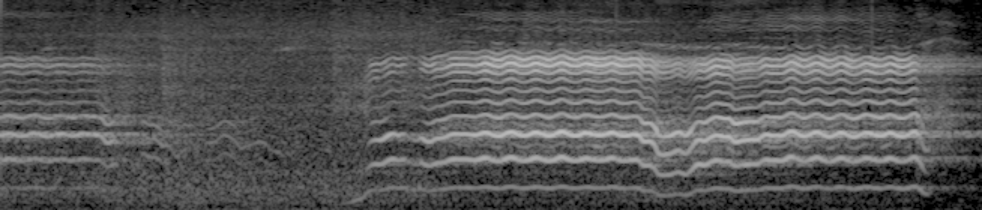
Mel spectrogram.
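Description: A woman singing a gospel song. She holds a short note at the start, then about two seconds in swells into a long note held with vibrato for nearly four seconds, dipping briefly in pitch midway before breaking off.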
